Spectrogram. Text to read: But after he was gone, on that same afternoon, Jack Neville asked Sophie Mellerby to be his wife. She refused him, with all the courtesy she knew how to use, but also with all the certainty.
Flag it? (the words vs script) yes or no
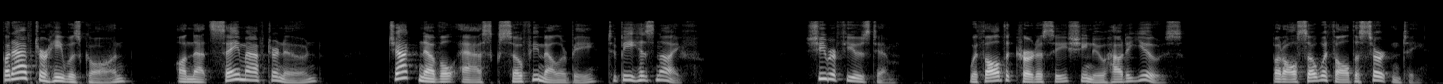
yes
